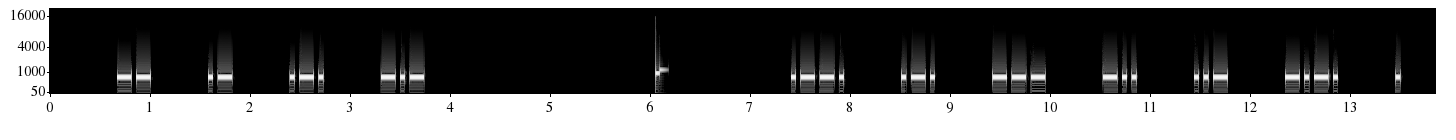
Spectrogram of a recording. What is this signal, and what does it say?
Morse code, heard as a keyed tone, about 25 wpm, spaced as for 12 wpm, 700 Hz. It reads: MARK PRODUCE
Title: 4x Character Spacing - Top 500 Words - 25wpm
